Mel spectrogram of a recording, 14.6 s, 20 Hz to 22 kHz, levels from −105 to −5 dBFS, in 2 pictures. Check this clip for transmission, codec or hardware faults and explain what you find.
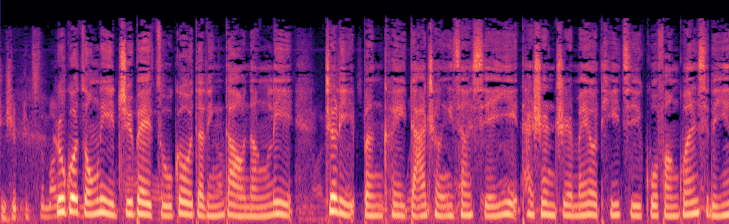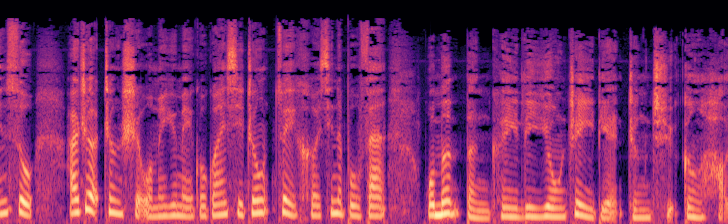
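One fault stands out. From 11.29 s to the end, a section at the wrong speed plays at 0.812 times its recorded rate, likely from being clocked or resampled at the wrong rate. Pitch and tempo drop together, so the sound turns roughly four semitones deeper and audibly slower.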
